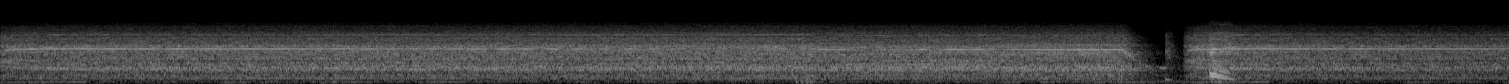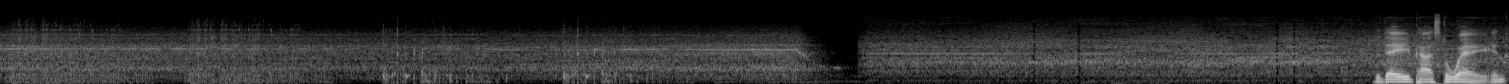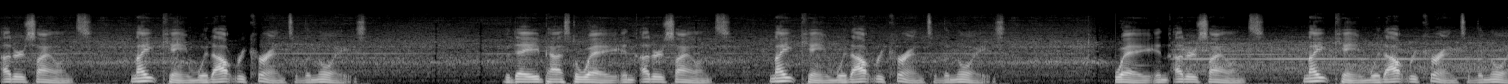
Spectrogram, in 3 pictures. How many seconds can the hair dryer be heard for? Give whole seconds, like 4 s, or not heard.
45 s.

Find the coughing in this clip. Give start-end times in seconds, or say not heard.
11.7-12.4.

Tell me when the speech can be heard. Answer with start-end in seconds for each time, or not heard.
28.8-33.9, 35.2-40.2, 41.3-45.2.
